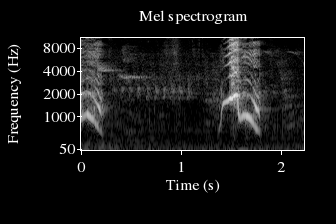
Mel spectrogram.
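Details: A rare butcherbird from Papua, with a call said to resemble a raptor's: two harsh, ringing notes that sweep downward, spaced about a second and a half apart, over quiet background.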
